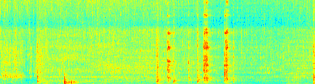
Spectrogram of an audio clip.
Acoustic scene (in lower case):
kitchen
